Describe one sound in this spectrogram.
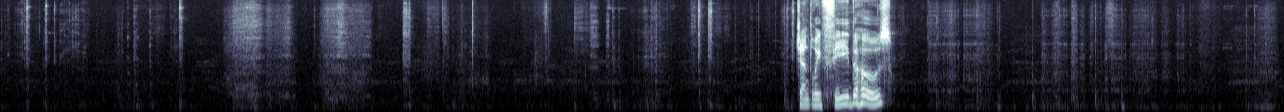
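Metal parts clink and scrape together as a small stove is handled.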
